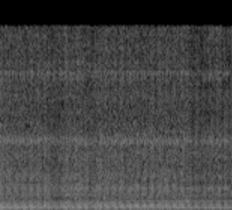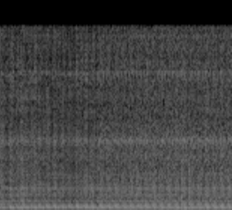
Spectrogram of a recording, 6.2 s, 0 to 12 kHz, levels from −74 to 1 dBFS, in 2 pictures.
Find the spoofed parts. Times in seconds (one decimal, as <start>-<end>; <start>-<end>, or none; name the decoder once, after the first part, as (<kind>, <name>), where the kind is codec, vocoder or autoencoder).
0.6-1.3 (autoencoder, DAC-VAE); 2.5-4.4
